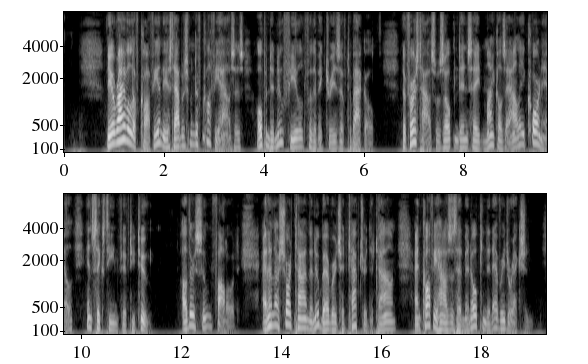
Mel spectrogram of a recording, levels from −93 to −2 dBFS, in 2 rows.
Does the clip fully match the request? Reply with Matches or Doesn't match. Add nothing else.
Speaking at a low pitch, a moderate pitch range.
Doesn't match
